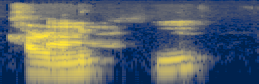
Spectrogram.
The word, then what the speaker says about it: Carnoustie: Carnoustie.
